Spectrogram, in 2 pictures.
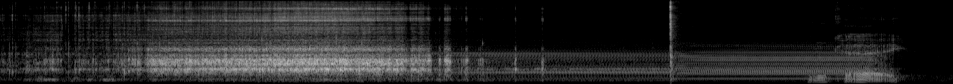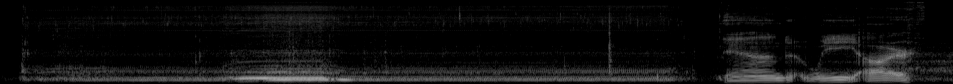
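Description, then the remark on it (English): A single-serve coffee maker whirs and hisses as liquid streams into a large 10-ounce cup, a steady pour that gives way to lower pump hums and droning mechanical tones after it stops, as it heats its internal water tank back up. “And at this point, it has finished dispensing liquid into the cup.”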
